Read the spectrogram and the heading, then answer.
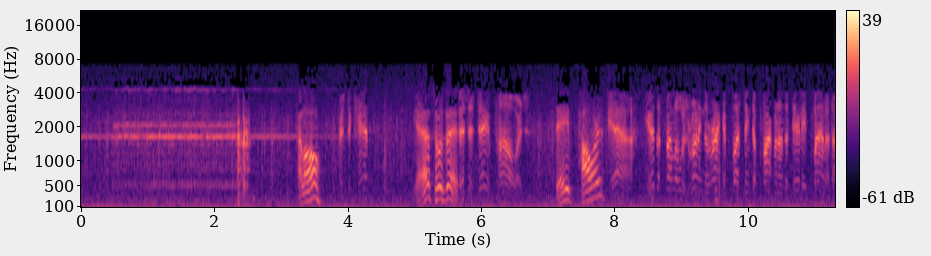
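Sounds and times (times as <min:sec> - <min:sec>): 
telephone ringing: 0:00.0 - 0:04.4
speech: 0:03.3 - 0:04.4, 0:05.0 - 0:11.3.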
